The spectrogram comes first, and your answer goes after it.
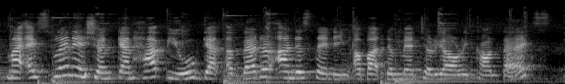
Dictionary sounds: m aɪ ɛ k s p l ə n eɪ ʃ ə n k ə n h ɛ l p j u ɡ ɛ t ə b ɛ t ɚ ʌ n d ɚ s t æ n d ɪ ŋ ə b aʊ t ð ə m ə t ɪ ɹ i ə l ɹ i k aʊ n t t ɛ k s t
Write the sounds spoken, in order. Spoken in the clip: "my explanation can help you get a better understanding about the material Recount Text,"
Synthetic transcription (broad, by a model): m aɪ ɛ k s p l ə n eɪ ʃ ə n k ə n h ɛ p j u ɡ ɛ t ə b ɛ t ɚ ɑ n d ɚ s t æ n d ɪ ŋ ə b aʊ t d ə m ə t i ɹ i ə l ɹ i k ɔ n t t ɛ k s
